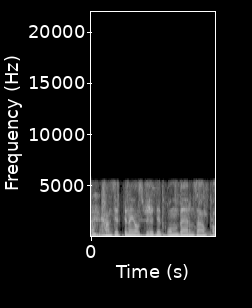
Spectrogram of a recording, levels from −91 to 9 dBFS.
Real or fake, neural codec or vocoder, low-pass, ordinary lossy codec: real; none; 5.4 kHz; none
